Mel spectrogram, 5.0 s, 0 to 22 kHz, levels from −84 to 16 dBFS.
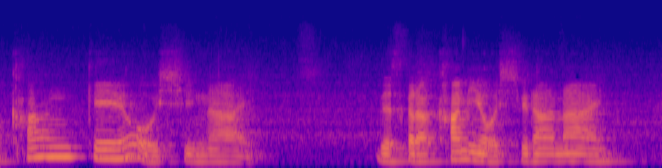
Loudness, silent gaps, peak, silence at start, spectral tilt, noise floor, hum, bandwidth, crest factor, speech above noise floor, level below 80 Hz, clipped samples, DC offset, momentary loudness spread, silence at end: -25 LUFS; none; -6 dBFS; 0 s; -7 dB/octave; -49 dBFS; none; 12.5 kHz; 22 dB; 24 dB; -74 dBFS; under 0.1%; under 0.1%; 9 LU; 0 s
